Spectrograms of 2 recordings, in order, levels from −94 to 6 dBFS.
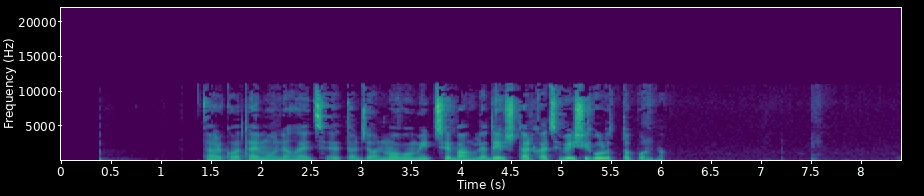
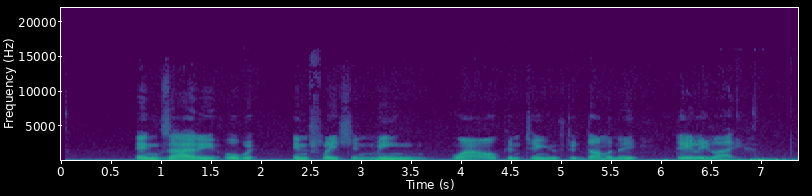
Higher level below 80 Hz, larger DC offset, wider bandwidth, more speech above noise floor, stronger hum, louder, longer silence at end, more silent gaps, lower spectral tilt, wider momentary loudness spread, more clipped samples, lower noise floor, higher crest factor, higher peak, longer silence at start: second, -60 dBFS vs -44 dBFS; neither; about the same, 11.5 kHz vs 11 kHz; first, 54 dB vs 21 dB; neither; first, -28 LUFS vs -37 LUFS; first, 2.4 s vs 0 s; neither; second, -2.5 dB/octave vs -7 dB/octave; first, 13 LU vs 8 LU; neither; first, -84 dBFS vs -57 dBFS; first, 26 dB vs 18 dB; first, -6 dBFS vs -18 dBFS; first, 1.4 s vs 0.05 s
